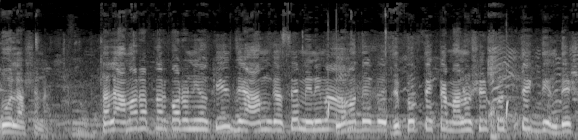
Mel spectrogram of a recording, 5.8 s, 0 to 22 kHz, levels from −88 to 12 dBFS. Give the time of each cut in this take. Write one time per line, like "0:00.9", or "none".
0:03.9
